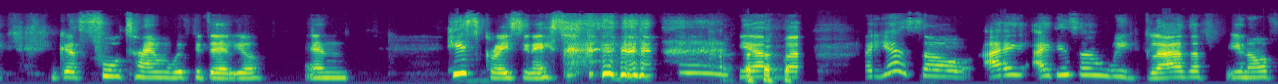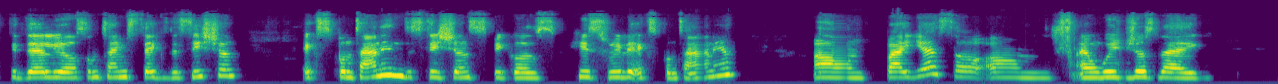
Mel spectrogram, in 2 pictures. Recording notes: Recorded Live on Zoom 3/22/2021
